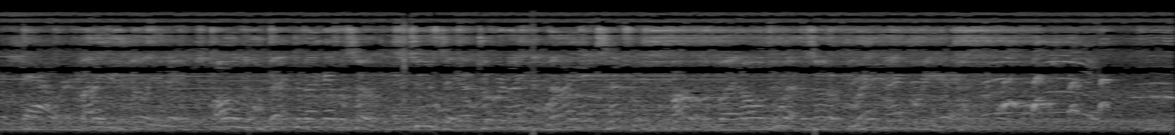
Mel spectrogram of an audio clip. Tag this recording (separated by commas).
Music, Speech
